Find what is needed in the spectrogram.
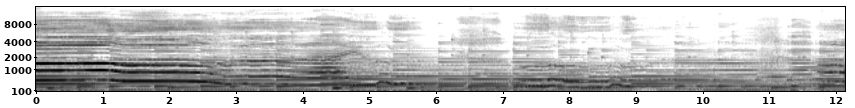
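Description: A woman singing over an acoustic guitar: a long, wavering held note at first that slides downward about two and a half seconds in, after which the singing goes on more softly with the guitar underneath.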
